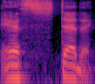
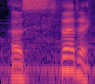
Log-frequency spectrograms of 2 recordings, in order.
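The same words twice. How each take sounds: First: The middle consonant is a hard t sound. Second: The middle consonant is a soft th sound. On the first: The speaker calls it wrong. "I hear so many motherfuckers say aesthetic, and it, it kills me" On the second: The speaker calls it right. "H T H the sound, not t"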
